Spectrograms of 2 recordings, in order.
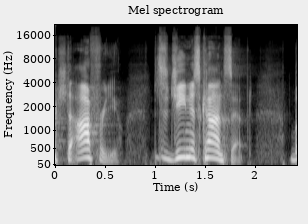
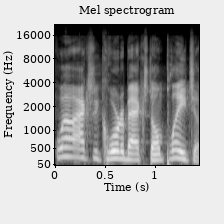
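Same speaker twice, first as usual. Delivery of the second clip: put-on sarcastic voice. Retelling how Rodgers answers a question, imitating Rodgers being sarcastic. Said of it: "sarcastic remarks".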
